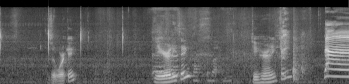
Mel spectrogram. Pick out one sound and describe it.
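A toddler babbles and coos up close.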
